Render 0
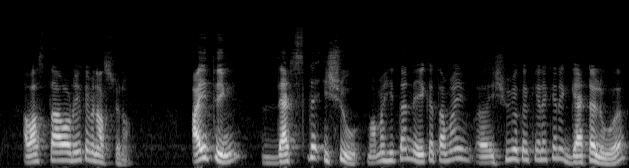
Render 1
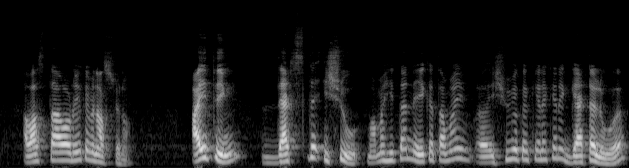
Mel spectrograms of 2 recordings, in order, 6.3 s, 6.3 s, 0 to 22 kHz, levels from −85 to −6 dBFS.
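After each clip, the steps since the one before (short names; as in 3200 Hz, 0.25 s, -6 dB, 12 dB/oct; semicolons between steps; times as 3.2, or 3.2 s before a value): nothing audible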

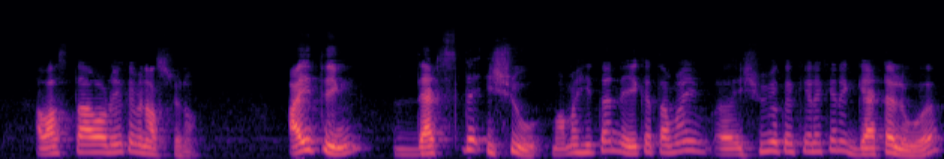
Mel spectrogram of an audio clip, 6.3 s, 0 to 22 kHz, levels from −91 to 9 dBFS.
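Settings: air absorption 54 m; gain -2 dB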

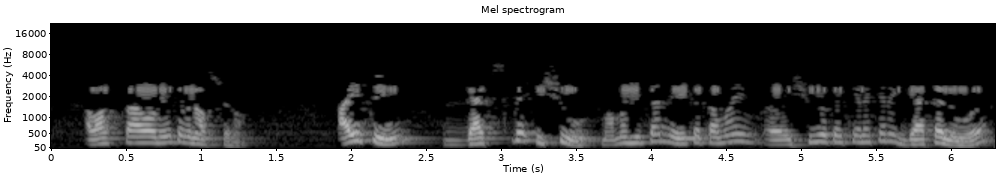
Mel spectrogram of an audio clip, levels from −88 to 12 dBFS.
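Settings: rattling part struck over -36 dBFS, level -25 dBFS; de-hum 65.27 Hz, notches 5; loudest bins only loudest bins 32; gain +2.5 dB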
